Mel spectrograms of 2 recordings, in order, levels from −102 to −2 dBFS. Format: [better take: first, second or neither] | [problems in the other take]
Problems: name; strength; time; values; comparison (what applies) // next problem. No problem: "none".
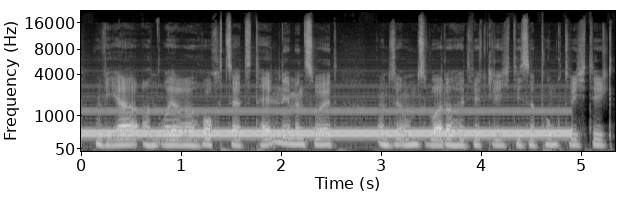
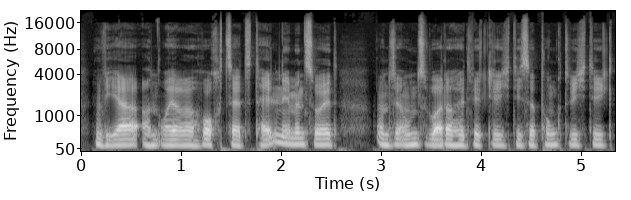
second | phone ringing; loud; peak 3 dB above the speech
